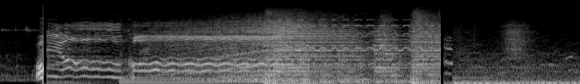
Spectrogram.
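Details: Operatic singing with a vibrato voice over music, a sharp crash near the start, and a noisy, busy ending; no animal sound is heard.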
